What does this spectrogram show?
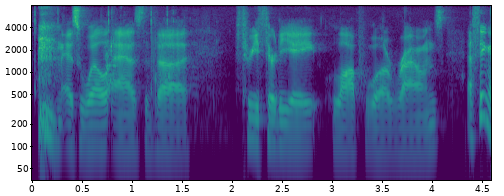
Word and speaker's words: Lapua: So as for the barrel, people traditionally use the SPR 26-inch barrel as as well as the 338 Lapua rounds. I think it's pronounced Lapua, not Lapua, but it doesn't matter.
